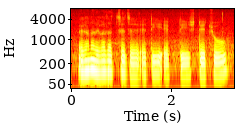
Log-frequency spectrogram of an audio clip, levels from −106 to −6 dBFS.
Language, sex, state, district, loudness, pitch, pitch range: Bengali, male, Tripura, Unakoti, -16 LUFS, 110 Hz, 100-120 Hz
